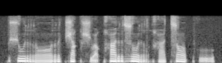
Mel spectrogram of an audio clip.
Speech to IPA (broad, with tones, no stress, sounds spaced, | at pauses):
ʃ u˥ r ɔː˩˧ r t͡ʃ ɪ˥˧ q ʃ ṵ˥ qʰ ʊ˥ r z o˥˧ r qʰ ɪ˧ t͡s ɔ˥˧ pʰ ṵ˧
